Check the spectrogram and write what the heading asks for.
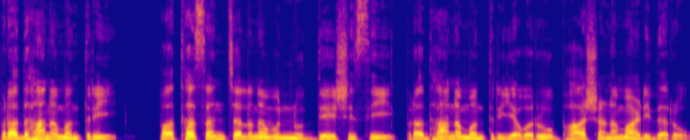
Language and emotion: Kannada, neutral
